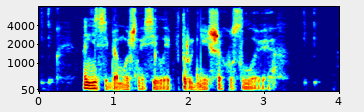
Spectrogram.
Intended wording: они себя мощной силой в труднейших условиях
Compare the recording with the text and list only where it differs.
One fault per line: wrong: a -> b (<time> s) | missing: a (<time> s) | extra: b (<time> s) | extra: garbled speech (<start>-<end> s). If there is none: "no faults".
no faults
